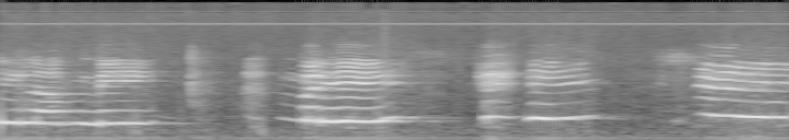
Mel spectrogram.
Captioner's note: crying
